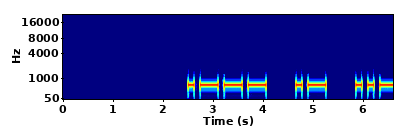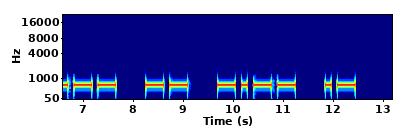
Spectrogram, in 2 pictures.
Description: Morse code, heard as a keyed tone, about 10 wpm, spaced as for 8 wpm, 600 Hz. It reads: JA2MYA
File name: Callsigns-10-8wpm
